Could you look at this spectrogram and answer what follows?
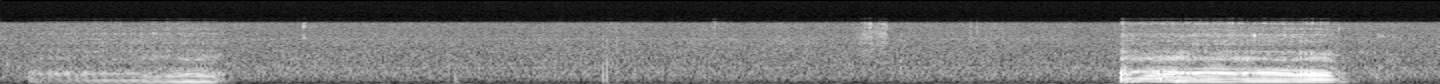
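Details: Yorkie dog asleep, snoring: two separate buzzing snore sounds with quiet breathing between them.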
